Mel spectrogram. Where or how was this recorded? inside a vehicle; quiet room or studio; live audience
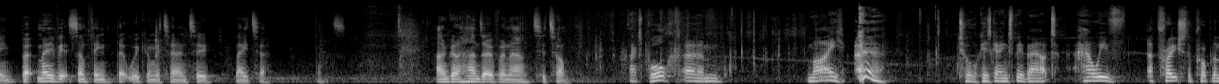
live audience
